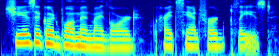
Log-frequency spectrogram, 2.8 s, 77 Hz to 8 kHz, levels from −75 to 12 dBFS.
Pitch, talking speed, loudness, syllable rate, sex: 180 Hz, 215 wpm, -18 LUFS, 5.0 syllables/s, female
